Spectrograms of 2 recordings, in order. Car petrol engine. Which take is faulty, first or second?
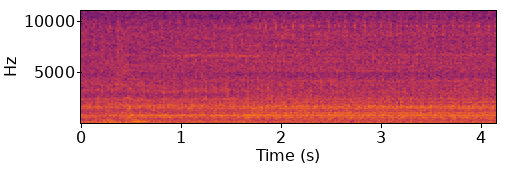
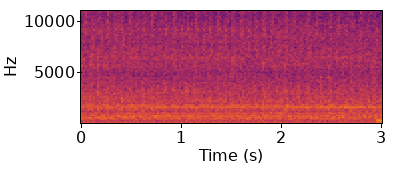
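first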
